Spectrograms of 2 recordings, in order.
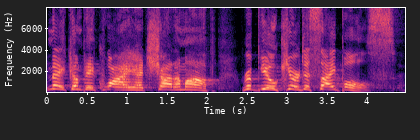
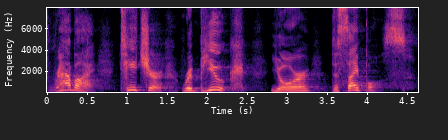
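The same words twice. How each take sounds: First: Slow, high, full-force shouted order; Pulitzer shouting. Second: A mildly insistent rebuke, word by word; measured demand. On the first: Newspaper king ordering the strikers silenced, hammed-up shout. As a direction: bellow each command to silence them. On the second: Pharisees telling Jesus to manage his followers, mildly insistent. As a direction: press the demand slowly at the end. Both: Acted.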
